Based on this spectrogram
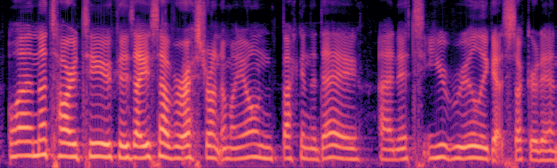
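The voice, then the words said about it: English accent. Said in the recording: “Where's that accent from? ... I don't know what accent's going to come out. So originally from England.”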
